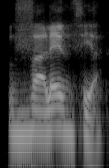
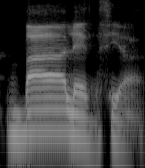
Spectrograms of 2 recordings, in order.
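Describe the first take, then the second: First: It begins with a v sound, as in English. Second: It begins with the same b sound as Barcelona. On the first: This is the older pronunciation. "In the past, people pronounce Valencia in this way. ... something similar as in English" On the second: This is how it is said today. "now we pronounce that exactly in the same way"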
